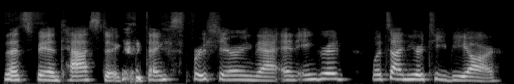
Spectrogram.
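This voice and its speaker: A woman's voice: medium pitch, unhurried, no echo, clean studio sound. A woman co-hosting a podcast, friendly and upbeat as she asks questions. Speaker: podcast co-host.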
